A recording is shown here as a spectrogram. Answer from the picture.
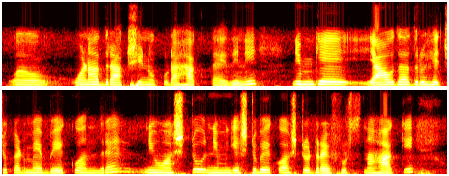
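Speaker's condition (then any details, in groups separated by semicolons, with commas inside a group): No condition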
